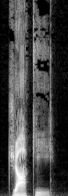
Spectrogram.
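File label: "jockey", American English; gcompris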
